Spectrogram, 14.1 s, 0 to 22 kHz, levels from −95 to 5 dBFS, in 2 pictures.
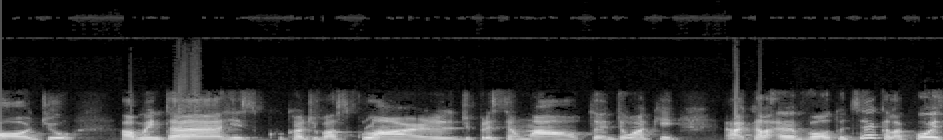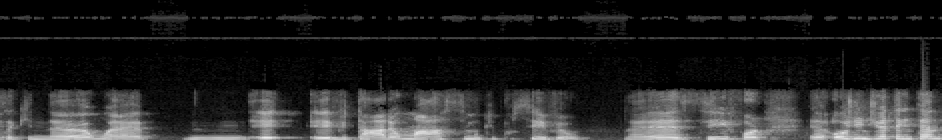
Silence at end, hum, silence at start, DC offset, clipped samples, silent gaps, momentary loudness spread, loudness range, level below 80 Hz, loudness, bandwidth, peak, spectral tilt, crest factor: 0 s; none; 0 s; under 0.1%; under 0.1%; none; 12 LU; 3 LU; -62 dBFS; -16 LUFS; 8.4 kHz; 0 dBFS; -5 dB/octave; 16 dB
